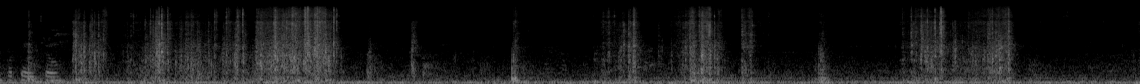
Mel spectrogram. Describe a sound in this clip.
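Paper bags rustle as bread is handled.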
